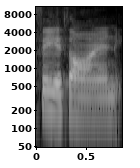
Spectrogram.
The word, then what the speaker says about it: Phaethon: Phaethon is how that is spelled, and that's how I'm pronouncing it. It's Phaethon.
